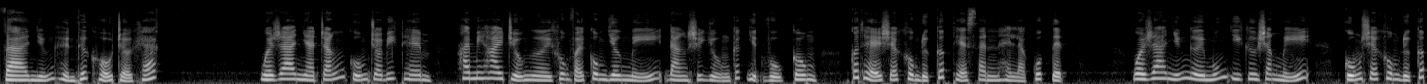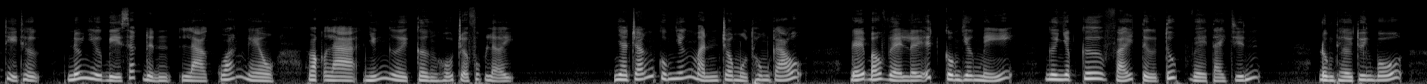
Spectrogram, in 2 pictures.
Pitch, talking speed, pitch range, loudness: 210 Hz, 220 wpm, 185-240 Hz, -24 LUFS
